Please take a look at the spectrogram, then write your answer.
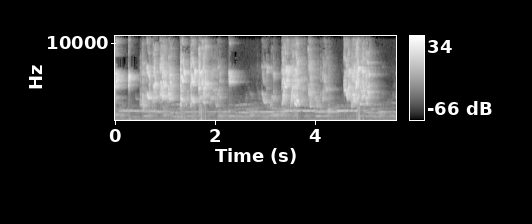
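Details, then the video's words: Lovebirds in a lively colony cage with finches and quail, used to prepare contest birds; uneven rasping chatter bursts with short sharp notes in between, over a faint low hum. "Sound Koloni Lovebird"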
